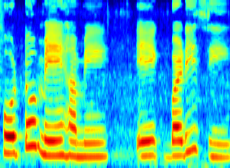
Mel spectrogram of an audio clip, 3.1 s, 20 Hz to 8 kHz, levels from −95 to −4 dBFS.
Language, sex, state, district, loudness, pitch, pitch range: Hindi, female, Bihar, West Champaran, -16 LUFS, 255 Hz, 240-295 Hz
